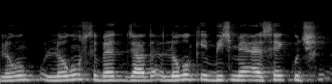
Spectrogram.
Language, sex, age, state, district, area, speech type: Urdu, male, 45-60, Bihar, Darbhanga, rural, spontaneous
